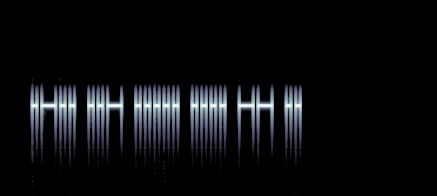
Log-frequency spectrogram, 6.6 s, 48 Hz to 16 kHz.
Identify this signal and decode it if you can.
Morse code, heard as a keyed tone, about 17 wpm, 700 Hz. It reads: LU5HMI
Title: DXCC-100 Call Signs - 6 Characters - 17wpm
